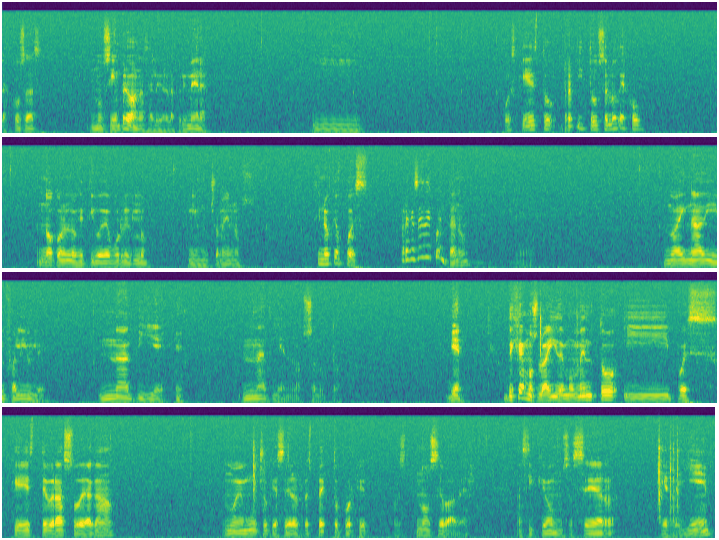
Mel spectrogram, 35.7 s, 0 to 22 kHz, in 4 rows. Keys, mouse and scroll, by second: 1.6-4.5 drag, 5.3 right click, 5.7 middle click, 7.0-9.2 drag, 11.0 click, 11.3-12.4 middle drag, 13.0 right click, 13.4 middle click, 14.8-17.1 drag, 17.1 click, 18.1 scroll down 1, 19.0-20.3 drag, 20.5 scroll up 1, 21.1-24.2 drag, 24.7 shift+middle click, 25.2-26.7 shift+middle drag, 28.0 click, 29.0 right click, 29.9 e, 32.7 click, 33.7 click, 34.7-35.6 typing.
